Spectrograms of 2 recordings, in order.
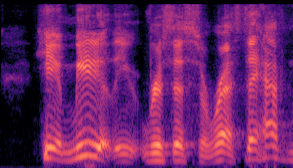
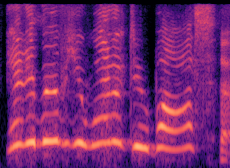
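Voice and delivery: squeaky high, fast and louder; eager puppet voice; 4 dB louder than usual. Pretend. Puppet answering its boss, high and eager. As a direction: gush it like a dummy obeying. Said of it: "ventriloquist puppet".

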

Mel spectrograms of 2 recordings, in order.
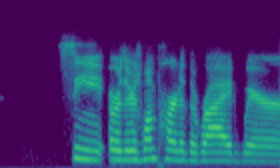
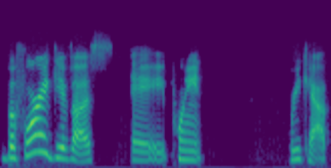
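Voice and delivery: ordinary talk, nothing marked

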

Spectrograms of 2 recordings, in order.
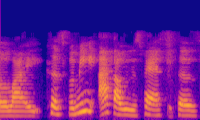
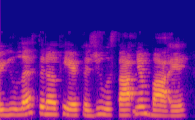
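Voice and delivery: ordinary talk, nothing marked

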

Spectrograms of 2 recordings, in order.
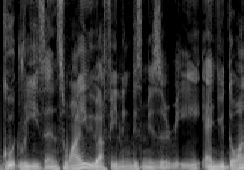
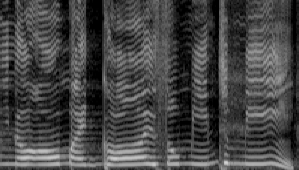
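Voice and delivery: much higher, slow, hammed-up whine; mock whiny complainer; slower than usual.

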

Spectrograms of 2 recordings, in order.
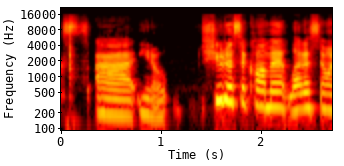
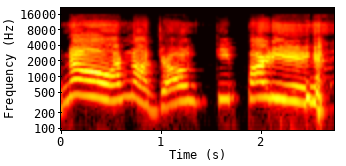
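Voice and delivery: put-on drunk teenager; 7 semitones higher, 6 dB louder, much slower than usual. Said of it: "And she'd be like".

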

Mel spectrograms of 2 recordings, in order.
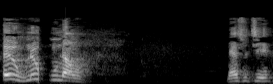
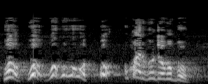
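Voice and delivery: mock panicked wailing; 6 semitones higher than usual. Preacher mimicking a terrified person running away, high mock panic. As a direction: act out someone fleeing in terror, hammed-up.

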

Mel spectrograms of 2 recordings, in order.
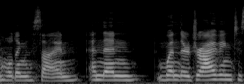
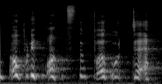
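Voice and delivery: higher, louder, laughing through the imitation; laughing retort; 7 semitones higher, 6 dB louder than usual. Daughter puts down her dad over the boat, laughing retort. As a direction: imitate a daughter's put-down while cracking up.

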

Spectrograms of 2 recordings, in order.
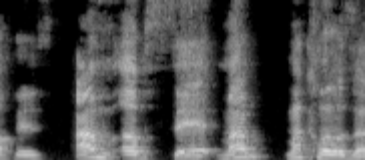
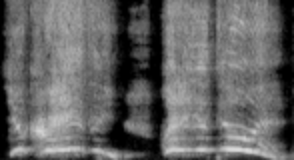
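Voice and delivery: shouting. Retold or imitated. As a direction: yell it up the tower. Teacher catching runaway on antenna.

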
